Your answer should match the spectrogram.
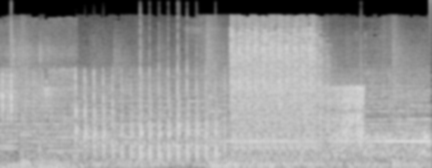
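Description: Automatic gunfire, with a rapid run of distinct shots about a second in followed by a denser rattle, over background music.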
